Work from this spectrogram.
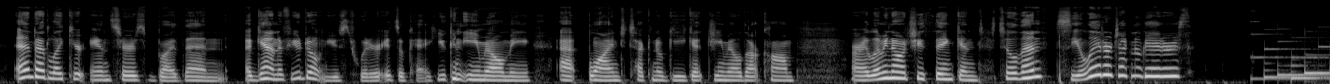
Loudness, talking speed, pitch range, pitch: -20 LUFS, 170 wpm, 190-265 Hz, 205 Hz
